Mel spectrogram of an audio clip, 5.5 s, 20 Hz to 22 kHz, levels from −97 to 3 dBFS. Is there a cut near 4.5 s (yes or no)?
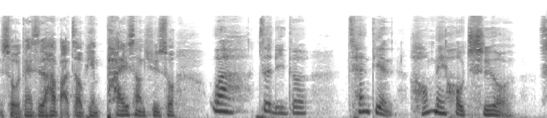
yes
